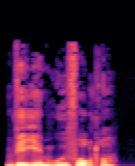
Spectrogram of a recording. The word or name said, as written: VM-udfordrer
